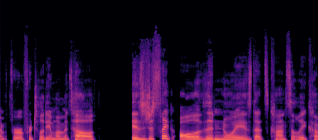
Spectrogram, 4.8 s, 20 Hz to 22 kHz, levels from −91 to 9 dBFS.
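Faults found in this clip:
No faults found in the speech recording. Nothing audible warrants a ticket entry.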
